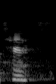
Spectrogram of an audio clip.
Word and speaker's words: tenths: it's so important to make sure we are pronouncing it correctly on tenths and hundredths that ths at the end and one more I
